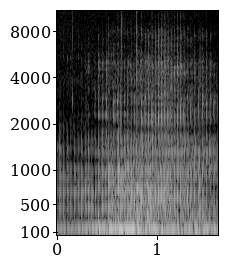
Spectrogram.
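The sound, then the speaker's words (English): A deep, rumbling lioness roar fills the moment, one sustained growling bellow with a strong low-pitched throaty core that swells and holds before easing slightly at the end. “Once in Nubia, Thoth discovered Tefnu had transformed herself into a fearsome, fire-breathing lioness.”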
